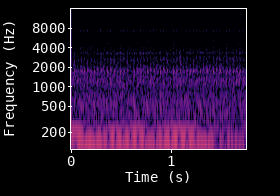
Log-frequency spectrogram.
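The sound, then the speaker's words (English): An SUV engine idles steadily with the keys in the ignition, for under two seconds. It is a low, constant rumbling hum with no revving and no voices, at a moderate level. “The keys were still in the ignition, and the car was running.”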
